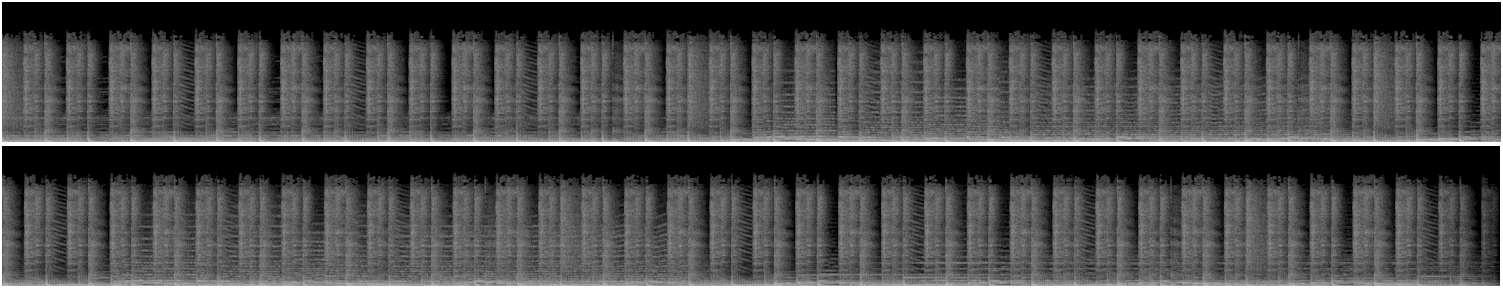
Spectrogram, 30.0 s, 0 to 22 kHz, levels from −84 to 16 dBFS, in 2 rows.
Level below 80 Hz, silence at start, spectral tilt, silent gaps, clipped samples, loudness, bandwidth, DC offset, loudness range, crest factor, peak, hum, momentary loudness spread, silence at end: -26 dBFS; 0 s; -5 dB/octave; none; under 0.1%; -20 LUFS; 17.5 kHz; under 0.1%; 2 LU; 16 dB; -2 dBFS; none; 2 LU; 0.05 s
